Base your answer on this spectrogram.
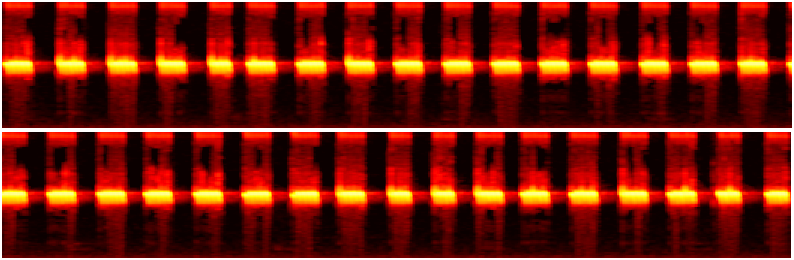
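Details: Summer-evening male cricket giving a regular train of sharp, high chirps, roughly four each second, against complete quiet.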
